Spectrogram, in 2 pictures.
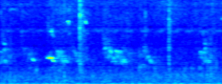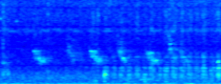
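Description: A small bird chirping over and over, about three short chirps a second, over a steady low background hum.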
